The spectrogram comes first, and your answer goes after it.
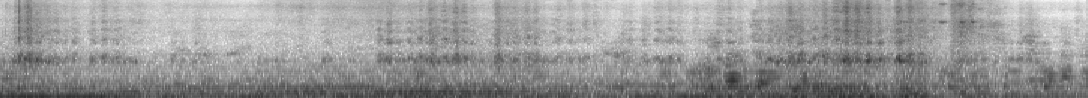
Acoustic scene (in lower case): bus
